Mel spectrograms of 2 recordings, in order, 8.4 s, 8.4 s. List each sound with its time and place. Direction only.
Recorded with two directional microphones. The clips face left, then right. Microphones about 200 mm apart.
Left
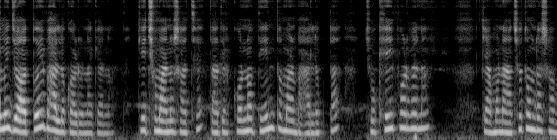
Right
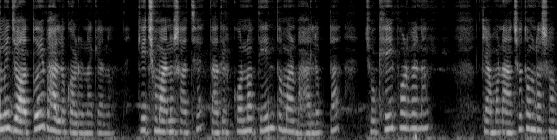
0.0 s a woman's voice: 55° left (ahead or behind)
